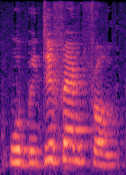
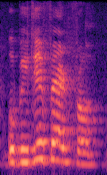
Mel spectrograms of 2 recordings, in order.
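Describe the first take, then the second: No difference in how they are said.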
